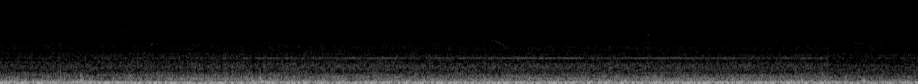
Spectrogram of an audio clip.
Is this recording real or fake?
fake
